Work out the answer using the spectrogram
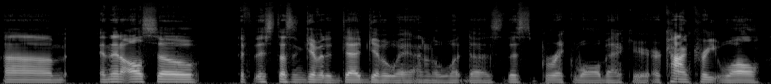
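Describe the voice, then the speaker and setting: A young male podcast host rambles freestyle through a casual solo chat, full of fillers, in a bright yet low-leaning voice with flat delivery and measured pace. He records in a concrete-walled home basement on a desk microphone on camera, and the tone is clean with no room sound.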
